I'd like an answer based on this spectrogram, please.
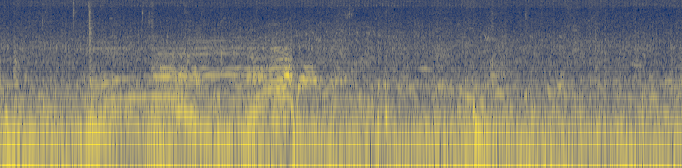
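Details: Jumbo cattle arrive by truck at an Indonesian market ahead of Lebaran. One low bellowing moo lasts about two and a half seconds, wavering and then rising at the end, over steady vehicle noise and scattered voices.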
